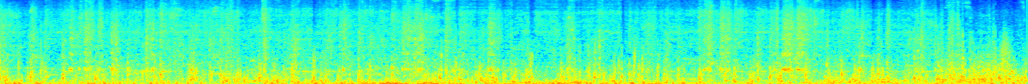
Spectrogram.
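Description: Railroad train rolling along the track: wheels clicking over the rail joints over a steady rumble.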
